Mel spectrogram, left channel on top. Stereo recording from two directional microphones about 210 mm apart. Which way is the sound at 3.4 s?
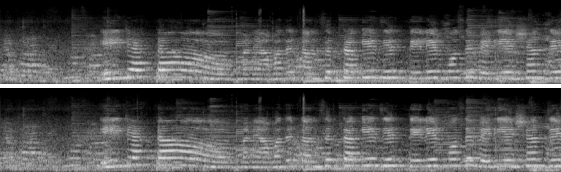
55° right (ahead or behind).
